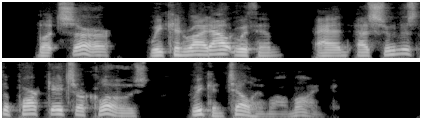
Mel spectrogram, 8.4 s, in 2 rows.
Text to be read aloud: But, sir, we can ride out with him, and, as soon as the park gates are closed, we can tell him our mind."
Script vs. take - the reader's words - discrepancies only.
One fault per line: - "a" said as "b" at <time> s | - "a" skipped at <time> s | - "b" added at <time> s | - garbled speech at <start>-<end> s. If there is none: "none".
none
